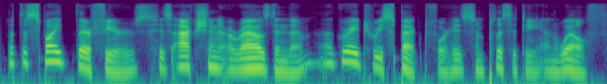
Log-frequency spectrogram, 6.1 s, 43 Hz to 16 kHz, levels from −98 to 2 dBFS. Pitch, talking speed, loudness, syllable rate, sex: 135 Hz, 170 wpm, -21 LUFS, 4.5 syllables/s, male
